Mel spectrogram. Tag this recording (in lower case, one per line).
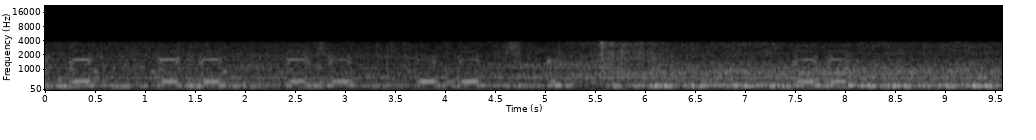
printer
